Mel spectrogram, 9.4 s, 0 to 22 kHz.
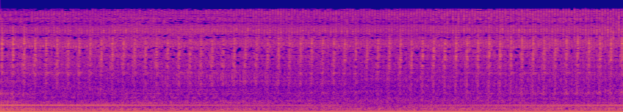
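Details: Honda Accord 7th gen, K20A engine, after oil starvation: sharp regular metallic knocking about three per second over a steady idle, from cylinder two in the upper block; engine knock.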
